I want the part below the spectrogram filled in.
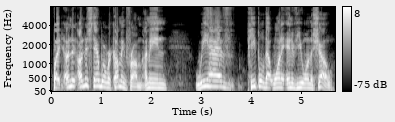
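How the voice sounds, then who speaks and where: A man on a podcast earnestly making his case to the listeners, with casual swearing. His voice sits a bit high for a man. The sound is dry and close. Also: lively intonation, normal speed, no echo. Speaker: co-host.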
